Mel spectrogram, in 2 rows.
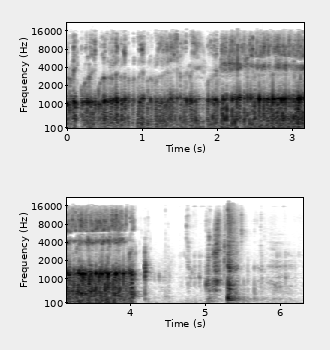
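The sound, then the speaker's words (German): Gargling with CB12 mouthwash, an alcohol-scented rinse: a loud, steady bubbling gurgle in the throat for about four seconds, then it stops and a couple of short, softer wet sounds follow, with no talking. “Deswegen nehme ich jetzt mal dieses CB12-Gurgelzeug. Das riecht ein bisschen wie Mundspülung, ein bisschen nach Alkohol. Ich probiere das jetzt mal.”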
